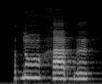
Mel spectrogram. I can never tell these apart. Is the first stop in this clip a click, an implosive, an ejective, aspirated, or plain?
implosive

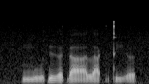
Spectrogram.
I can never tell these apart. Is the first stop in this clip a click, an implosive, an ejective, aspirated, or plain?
implosive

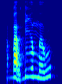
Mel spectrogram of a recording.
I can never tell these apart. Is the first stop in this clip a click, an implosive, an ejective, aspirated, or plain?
implosive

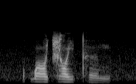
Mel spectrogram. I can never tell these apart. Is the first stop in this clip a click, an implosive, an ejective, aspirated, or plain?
implosive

